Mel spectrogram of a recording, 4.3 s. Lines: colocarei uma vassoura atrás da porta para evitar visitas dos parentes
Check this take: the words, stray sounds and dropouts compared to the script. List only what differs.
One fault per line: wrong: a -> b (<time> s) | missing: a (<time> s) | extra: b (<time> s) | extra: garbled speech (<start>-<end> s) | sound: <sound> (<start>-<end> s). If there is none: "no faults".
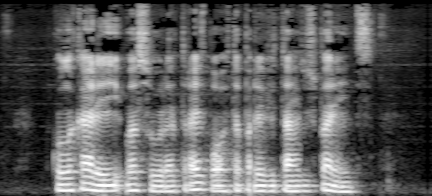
missing: uma (1.3 s)
missing: da (2.1 s)
sound: dropout (2.5-2.6 s)
missing: visitas (3.0 s)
